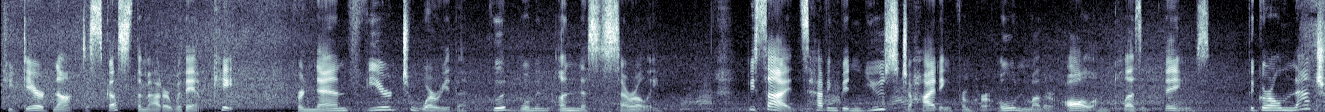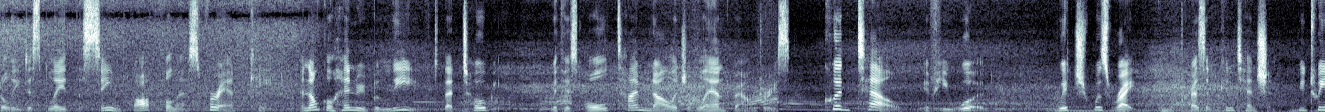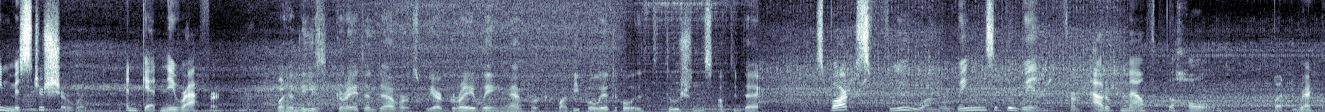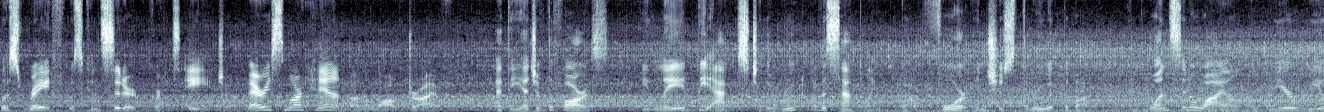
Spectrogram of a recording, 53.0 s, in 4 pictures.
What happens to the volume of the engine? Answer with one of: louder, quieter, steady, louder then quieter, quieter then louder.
louder.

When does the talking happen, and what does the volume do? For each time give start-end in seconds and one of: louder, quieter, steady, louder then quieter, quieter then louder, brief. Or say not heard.
0.0-52.9 steady.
